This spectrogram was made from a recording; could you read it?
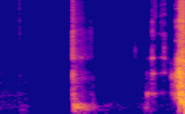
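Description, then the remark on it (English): A single loud sneeze: a brief voiced intake, a short pause, then a sharp, hissy burst of air that cuts off abruptly. “Bless you.”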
